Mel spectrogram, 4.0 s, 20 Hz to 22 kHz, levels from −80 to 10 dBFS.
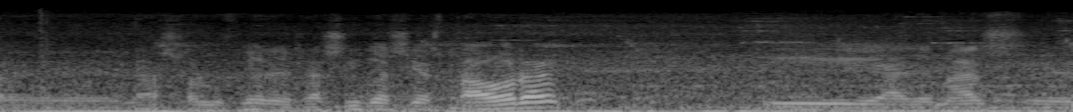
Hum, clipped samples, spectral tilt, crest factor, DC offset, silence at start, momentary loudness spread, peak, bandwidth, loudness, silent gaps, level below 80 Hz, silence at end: none; under 0.1%; -5.5 dB/octave; 16 dB; under 0.1%; 0 s; 9 LU; -10 dBFS; 15 kHz; -27 LUFS; none; -30 dBFS; 0 s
